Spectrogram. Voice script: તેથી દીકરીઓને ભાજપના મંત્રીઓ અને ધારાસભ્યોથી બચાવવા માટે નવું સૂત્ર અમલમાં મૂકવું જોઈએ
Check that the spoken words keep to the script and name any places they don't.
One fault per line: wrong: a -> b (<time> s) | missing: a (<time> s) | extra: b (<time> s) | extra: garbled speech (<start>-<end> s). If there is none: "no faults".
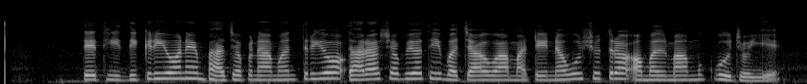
missing: અને (3.4 s)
